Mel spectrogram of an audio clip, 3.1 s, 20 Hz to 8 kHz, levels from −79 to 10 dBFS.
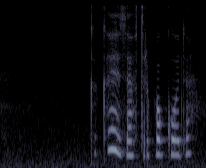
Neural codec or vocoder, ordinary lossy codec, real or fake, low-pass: none; none; real; 7.2 kHz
